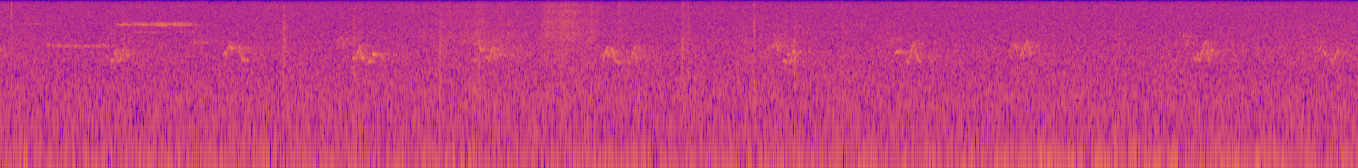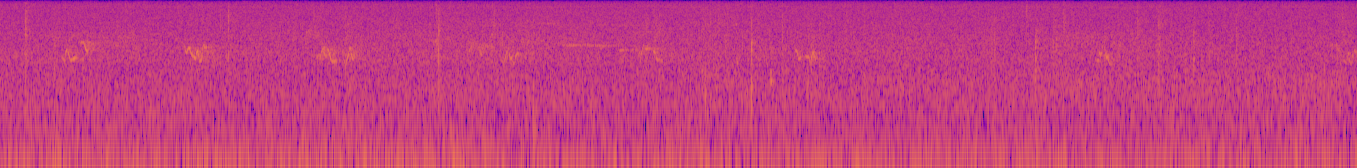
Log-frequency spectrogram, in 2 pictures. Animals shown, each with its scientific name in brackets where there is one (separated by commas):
Red-eyed Vireo (Vireo olivaceus), Song Sparrow (Melospiza melodia), Golden-crowned Kinglet (Regulus satrapa), Black-throated Green Warbler (Setophaga virens)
